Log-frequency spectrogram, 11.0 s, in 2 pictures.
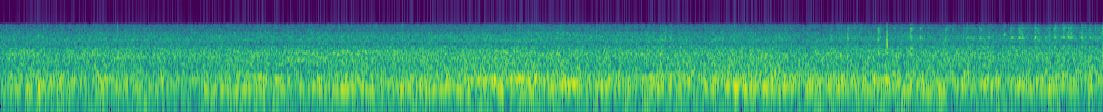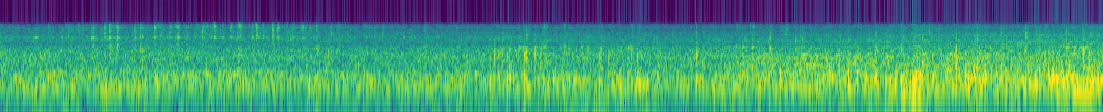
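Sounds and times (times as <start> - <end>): electric train running on rails: 0.0 - 11.0.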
